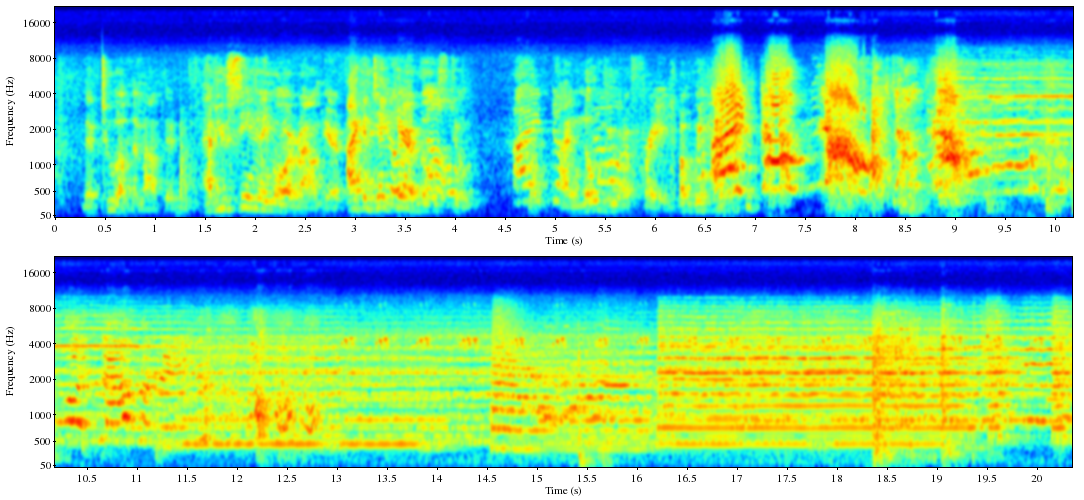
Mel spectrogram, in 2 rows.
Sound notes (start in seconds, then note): 11.2 whimpers; 12.2 Barbra sobs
